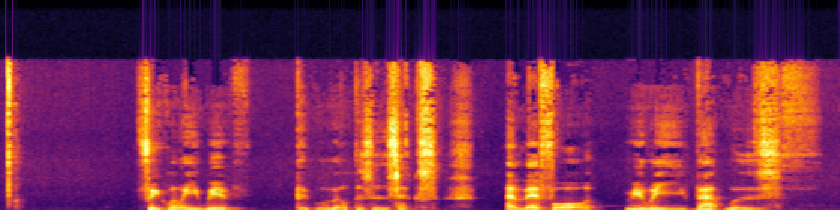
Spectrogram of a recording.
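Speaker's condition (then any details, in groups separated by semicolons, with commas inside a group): Spastic quadriplegic cerebral palsy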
